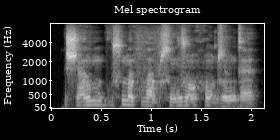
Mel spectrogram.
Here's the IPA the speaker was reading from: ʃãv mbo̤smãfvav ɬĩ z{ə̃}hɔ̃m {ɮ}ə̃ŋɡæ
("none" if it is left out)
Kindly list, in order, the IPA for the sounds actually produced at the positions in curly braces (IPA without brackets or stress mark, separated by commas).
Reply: ɔ̃, ɮ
